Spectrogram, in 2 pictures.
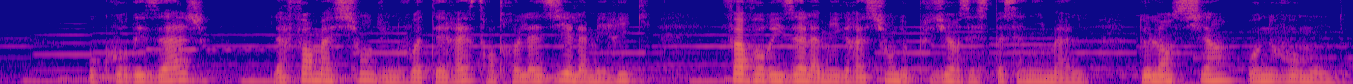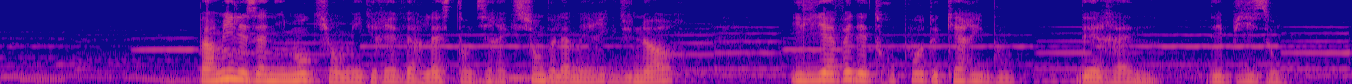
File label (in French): Voix documentaire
